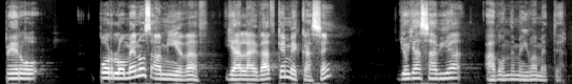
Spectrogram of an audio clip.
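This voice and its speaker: Mexican man in his thirties, earnest reflective storyteller, slightly high, mellow tone. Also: moderate pace, clear, resonant tone. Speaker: podcast guest. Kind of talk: casual conversation.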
